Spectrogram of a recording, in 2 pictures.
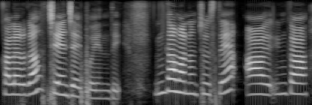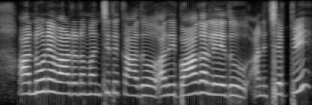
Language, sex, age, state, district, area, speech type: Telugu, female, 45-60, Andhra Pradesh, Sri Balaji, urban, spontaneous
